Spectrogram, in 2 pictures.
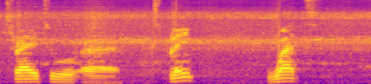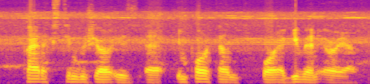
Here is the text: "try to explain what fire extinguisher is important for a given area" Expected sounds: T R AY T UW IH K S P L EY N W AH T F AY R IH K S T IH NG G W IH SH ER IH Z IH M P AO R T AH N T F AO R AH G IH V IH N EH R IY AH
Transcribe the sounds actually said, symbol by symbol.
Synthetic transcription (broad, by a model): T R AY T UW IH K S P L EY N W AH T P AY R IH K S T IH NG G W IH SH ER IH Z IH M P AO R T AH N T F AO R AH G IH V IH N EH R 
